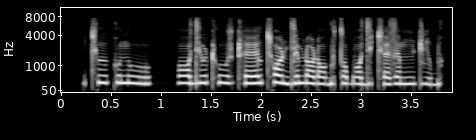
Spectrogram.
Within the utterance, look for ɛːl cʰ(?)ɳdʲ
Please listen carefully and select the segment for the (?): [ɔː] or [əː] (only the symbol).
ɔː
